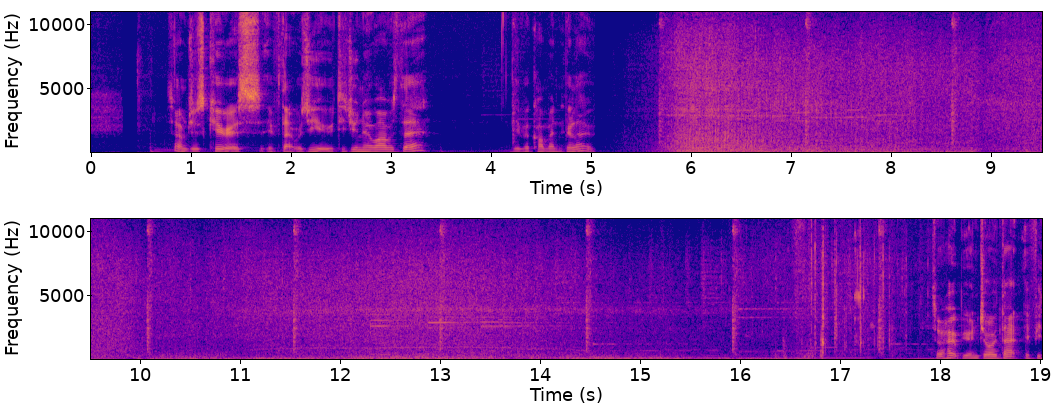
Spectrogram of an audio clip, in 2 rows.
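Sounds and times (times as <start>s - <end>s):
background music: 0.0s - 19.0s
loud wind rush on microphone: 5.4s - 16.9s.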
